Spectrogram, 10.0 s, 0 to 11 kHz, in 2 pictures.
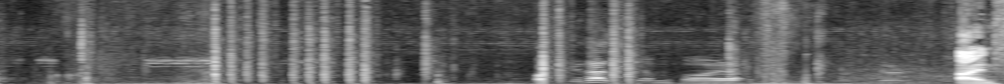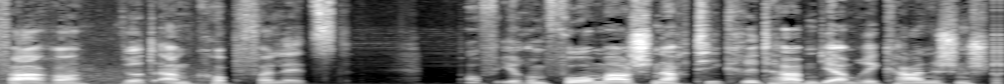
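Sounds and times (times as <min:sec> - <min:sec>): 
rapid bursts of gunfire at a checkpoint: 0:00.0 - 0:03.4
speech: 0:03.0 - 0:06.8, 0:07.4 - 0:10.0.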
